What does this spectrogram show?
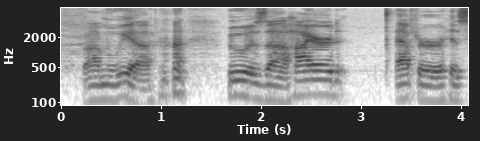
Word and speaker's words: Famuyiwa: Here, you want to try to pronounce that? Yeah, sure. Famuyiwa. Famuyiwa, who was hired after his success with the Sundance sensation Dope.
